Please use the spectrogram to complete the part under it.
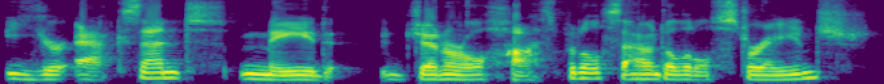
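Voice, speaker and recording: A man's voice: medium pitch, measured pace, a bit bright. A man co-hosting a podcast, joking in a mock-formal, self-mocking way and laughing often. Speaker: podcast co-host. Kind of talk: casual comedic chat.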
